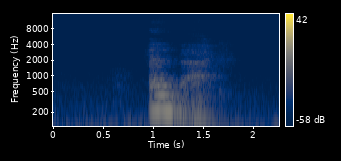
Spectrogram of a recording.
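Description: A middle-aged woman speaks calmly and briefly close by.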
